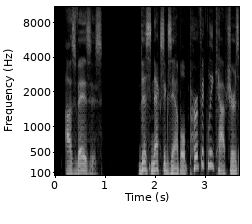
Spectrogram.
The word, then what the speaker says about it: às vezes: às vezes. It's technically two distinct words, but they really flow together as one single thought. às vezes.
